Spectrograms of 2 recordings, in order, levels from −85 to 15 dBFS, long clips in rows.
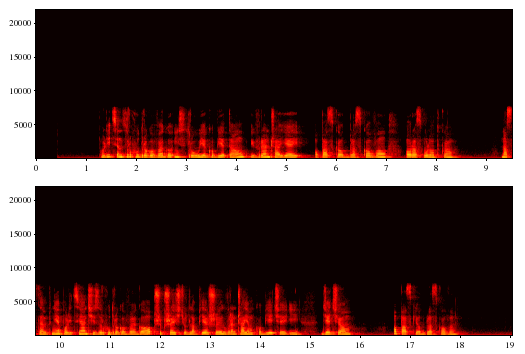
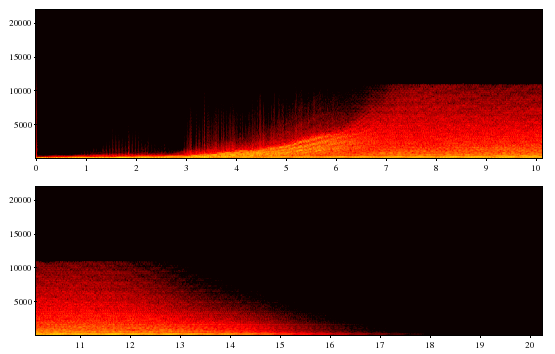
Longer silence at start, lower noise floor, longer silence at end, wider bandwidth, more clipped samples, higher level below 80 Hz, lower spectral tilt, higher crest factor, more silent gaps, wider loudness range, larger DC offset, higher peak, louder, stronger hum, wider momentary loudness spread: first, 1.3 s vs 0 s; second, -65 dBFS vs -86 dBFS; second, 1.1 s vs 4.75 s; second, 8 kHz vs 11 kHz; neither; second, -56 dBFS vs -34 dBFS; about the same, -6.5 dB/octave vs -6.5 dB/octave; about the same, 16 dB vs 14 dB; neither; second, 4 LU vs 9 LU; neither; about the same, -12 dBFS vs -10 dBFS; second, -28 LUFS vs -23 LUFS; neither; about the same, 7 LU vs 8 LU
